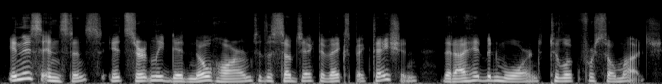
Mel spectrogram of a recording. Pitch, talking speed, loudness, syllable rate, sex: 160 Hz, 210 wpm, -19 LUFS, 5.3 syllables/s, male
